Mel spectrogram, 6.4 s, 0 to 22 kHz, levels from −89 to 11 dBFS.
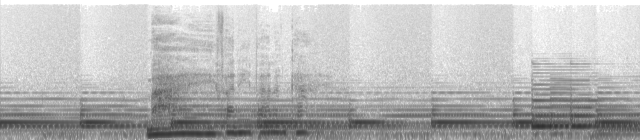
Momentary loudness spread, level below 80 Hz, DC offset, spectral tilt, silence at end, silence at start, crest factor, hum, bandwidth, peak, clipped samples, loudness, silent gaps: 10 LU; -44 dBFS; under 0.1%; -9 dB/octave; 0 s; 0 s; 14 dB; none; 18.5 kHz; -4 dBFS; under 0.1%; -19 LUFS; none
